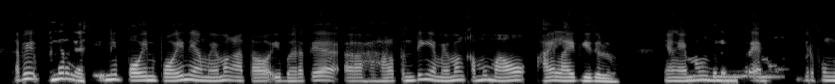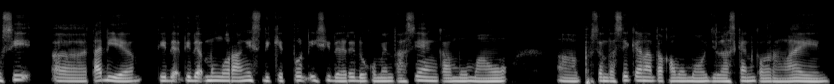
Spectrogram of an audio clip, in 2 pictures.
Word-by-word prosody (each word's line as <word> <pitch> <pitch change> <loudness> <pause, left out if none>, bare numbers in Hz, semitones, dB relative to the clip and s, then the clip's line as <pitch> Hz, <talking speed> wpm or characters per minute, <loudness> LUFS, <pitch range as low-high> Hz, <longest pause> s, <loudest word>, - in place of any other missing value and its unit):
tapi 260 +1 +1
benar 235 +5 +6
nggak 175 -6 +3
sih - - -11
ini 225 +1 +5
poin-poin 185 -1 +3
yang 190 -4 +2
memang 175 +4 0
atau 160 -1 -1
ibaratnya, 165 +4 -2
eee, 160 0 -4
hal-hal 155 +1 -3
penting 200 +5 0
yang - - 0
memang 190 +5 +2
kamu 185 +4 0
mau 180 +2 +2
highlight 170 0 +2
gitu 160 -1 +4
loh, 125 - -2 0.5
yang 165 0 0
memang 190 +5 +2
benar-benar 180 +1 +1
memang 170 0 -5 0.2
berfungsi, 185 +1 -2 0.3
eee, 150 -2 -1
tadi 170 -3 +2
ya, 150 - -1 0.3
tidak 170 -1 -1
tidak 175 0 +1
mengurangi 175 0 +2
sedikitpun 170 +1 -5
isi 180 +2 -4
dari 160 +2 +1
dokumentasi 155 +1 -1
yang 170 -1 +2
kamu 150 +1 0
mau, 150 0 +2 0.5
eee, 150 -2 0
presentasikan 175 +3 -1
atau 155 - -2
kamu 150 0 +1
mau 150 -1 +2
jelaskan 150 +2 0
ke 150 - -6
orang 140 -1 0
lain. 145 -2 +2
170 Hz, 170 wpm, -23 LUFS, 155-185 Hz, 0.5 s, benar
